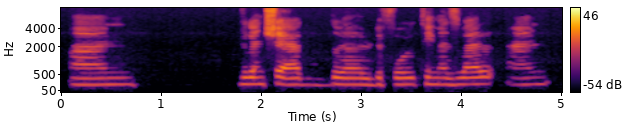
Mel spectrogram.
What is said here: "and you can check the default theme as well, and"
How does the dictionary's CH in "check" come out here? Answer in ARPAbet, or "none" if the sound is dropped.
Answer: SH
